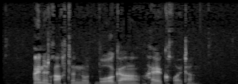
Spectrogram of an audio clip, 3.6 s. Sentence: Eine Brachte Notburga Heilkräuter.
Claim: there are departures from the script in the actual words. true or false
false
